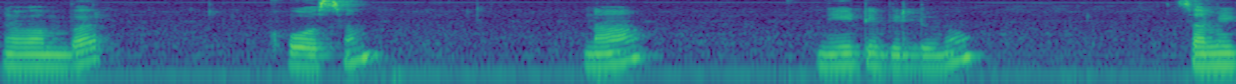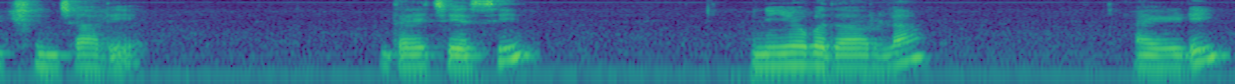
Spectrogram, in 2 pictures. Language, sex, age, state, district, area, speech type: Telugu, female, 45-60, Andhra Pradesh, Krishna, urban, read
